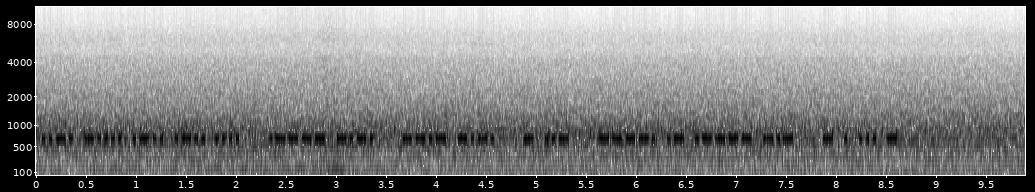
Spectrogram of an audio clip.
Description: Morse code, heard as a keyed tone, hand-sent with a paddle, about 35 wpm, 670 Hz, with heavy radio static, a narrow filter and street noise. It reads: F6LLH 1C QC TU 9A1K TEST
